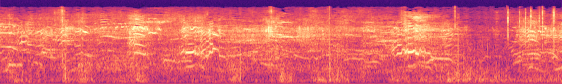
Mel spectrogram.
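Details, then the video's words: Geese accompanied by goslings at Virginia Lake in Reno, uttering scattered short nasal honks among several calling birds, against a low rumble of background noise. "Geese Goslings Reno Virginia Lake"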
